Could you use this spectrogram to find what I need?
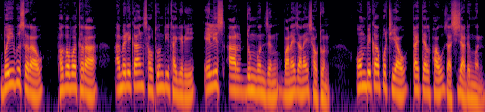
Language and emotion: Bodo, neutral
